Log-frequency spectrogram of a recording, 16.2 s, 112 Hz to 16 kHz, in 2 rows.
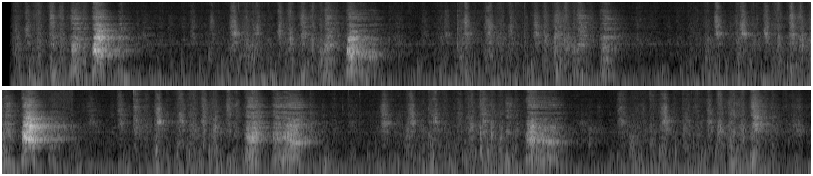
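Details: A 3-month-old poodle puppy and a 1.5-year-old dachshund give sharp, scattered barks and yips over panting and scuffling as the poodle chases the dachshund in play.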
